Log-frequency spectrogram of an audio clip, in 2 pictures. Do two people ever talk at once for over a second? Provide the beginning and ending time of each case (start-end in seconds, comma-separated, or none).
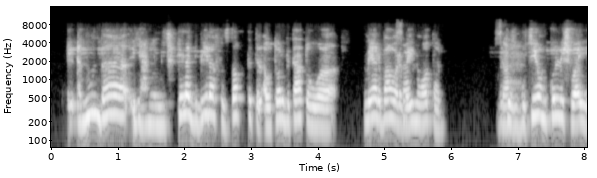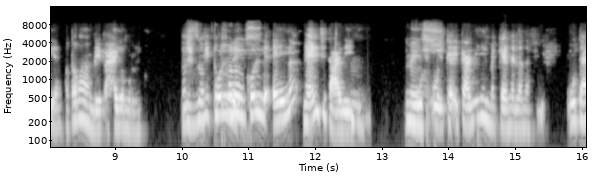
10.0-11.2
